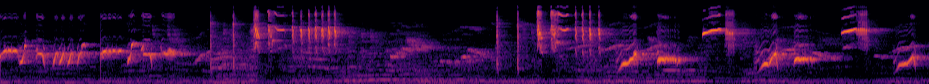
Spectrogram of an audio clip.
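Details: White-rumped shama singing intensely in competition, many voices, tail flicking, cold season: warbled phrases, buzzy high trills and sharp clicks, followed by loud rising-falling whistled bursts in quick succession.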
